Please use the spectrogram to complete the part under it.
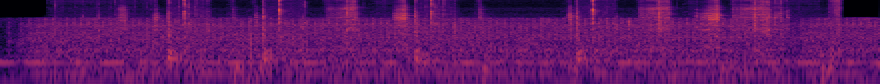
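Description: Typewriter keys clack sharply against paper.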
